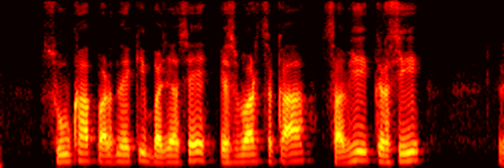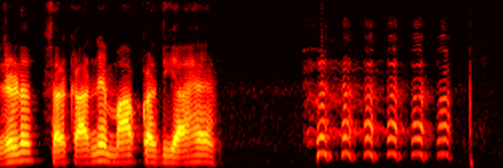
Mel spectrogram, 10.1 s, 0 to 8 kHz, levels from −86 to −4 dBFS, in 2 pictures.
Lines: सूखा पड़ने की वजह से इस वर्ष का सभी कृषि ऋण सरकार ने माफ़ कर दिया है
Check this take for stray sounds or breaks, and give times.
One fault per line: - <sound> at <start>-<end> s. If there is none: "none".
- laugh at 8.0-9.6 s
